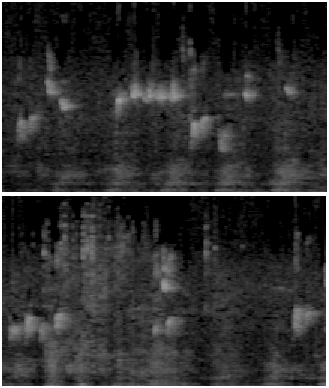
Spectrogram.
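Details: Captive European goldfinch uttering scattered high, thin chirps and brief twitters over a steady low rumble, with a couple of soft knocks midway.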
